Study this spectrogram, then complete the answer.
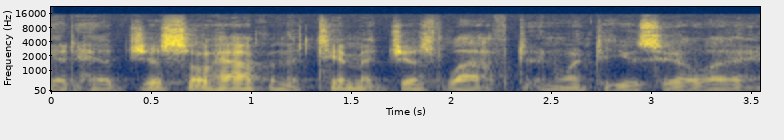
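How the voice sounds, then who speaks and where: Here is an unremarkable speaking voice from a man with an American accent. His pitch is fairly low, his pace fairly quick, and his pitch variation ordinary. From Montana. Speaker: retired football coach. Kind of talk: casual interview chat.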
